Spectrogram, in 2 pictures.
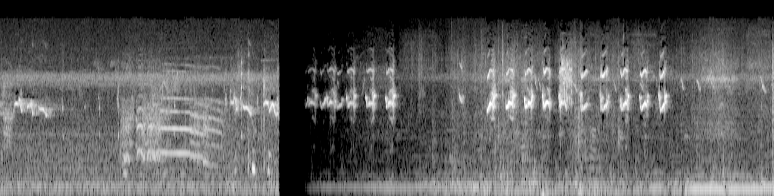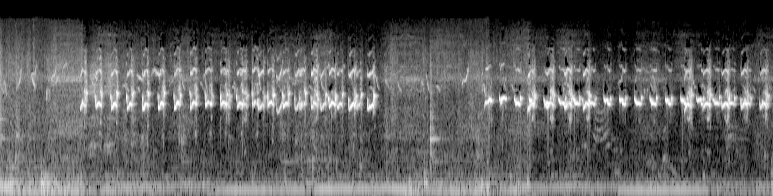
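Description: Baby ring-necked pheasant chicks peeping: dense runs of rapid, shrill cheeps that come in bursts of a few seconds. Before that, in the first few seconds, there are a few scattered bird calls outdoors.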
